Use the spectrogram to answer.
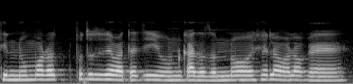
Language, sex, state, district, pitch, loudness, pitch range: Chakma, female, Tripura, West Tripura, 205 Hz, -14 LUFS, 200-220 Hz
